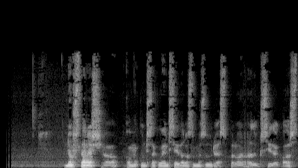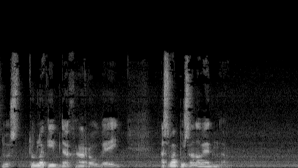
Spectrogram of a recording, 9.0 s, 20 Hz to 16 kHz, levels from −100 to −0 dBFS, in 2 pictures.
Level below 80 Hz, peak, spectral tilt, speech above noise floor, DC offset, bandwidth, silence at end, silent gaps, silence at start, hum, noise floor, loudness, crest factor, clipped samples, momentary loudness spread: -78 dBFS; -2 dBFS; -4.5 dB/octave; 30 dB; under 0.1%; 11.5 kHz; 1.1 s; none; 0.6 s; none; -56 dBFS; -27 LUFS; 24 dB; under 0.1%; 15 LU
